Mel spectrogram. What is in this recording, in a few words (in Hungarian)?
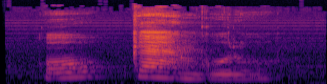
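"kenguru", Hungarian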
